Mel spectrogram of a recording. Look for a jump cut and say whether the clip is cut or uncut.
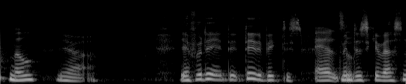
cut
